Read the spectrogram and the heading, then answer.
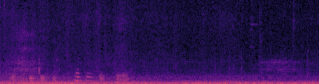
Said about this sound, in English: I can hear pigs snuffling around eating. I can hear hens probably stealing the pigs' nicking the pigs' food.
